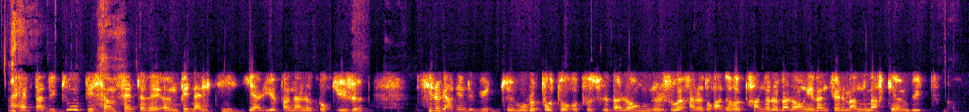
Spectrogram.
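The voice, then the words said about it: Slight southern French Aveyron accent. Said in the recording (French): “Je sens un petit accent, je me trompe? ... Oui, je suis un Aveyronnais convaincu.”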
